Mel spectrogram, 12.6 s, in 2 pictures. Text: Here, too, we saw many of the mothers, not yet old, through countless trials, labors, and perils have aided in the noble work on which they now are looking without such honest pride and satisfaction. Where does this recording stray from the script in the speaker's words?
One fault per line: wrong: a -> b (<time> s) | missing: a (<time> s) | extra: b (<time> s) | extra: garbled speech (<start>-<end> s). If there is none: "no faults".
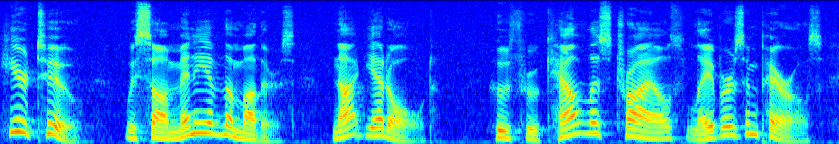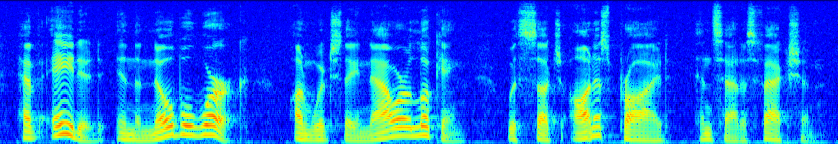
extra: who (3.6 s)
wrong: without -> with (10.1 s)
